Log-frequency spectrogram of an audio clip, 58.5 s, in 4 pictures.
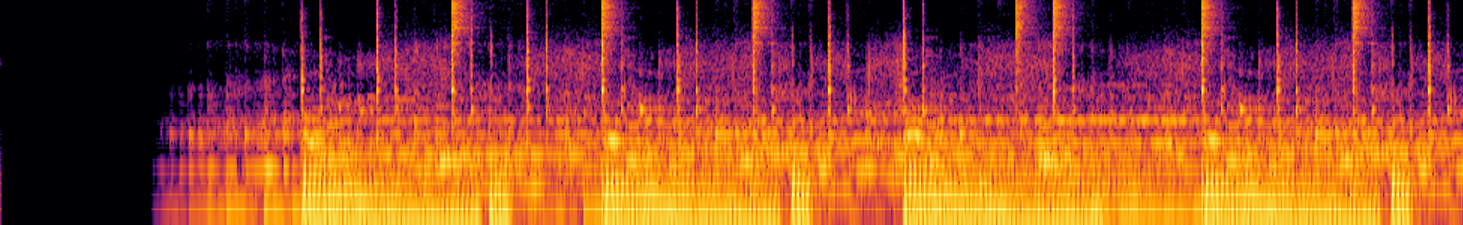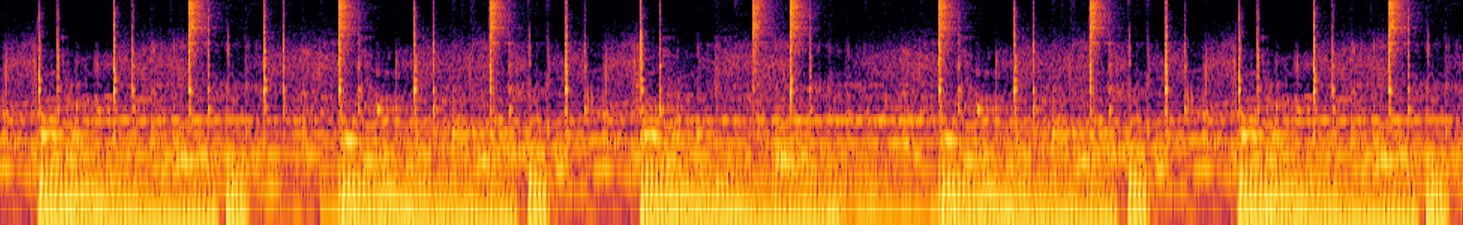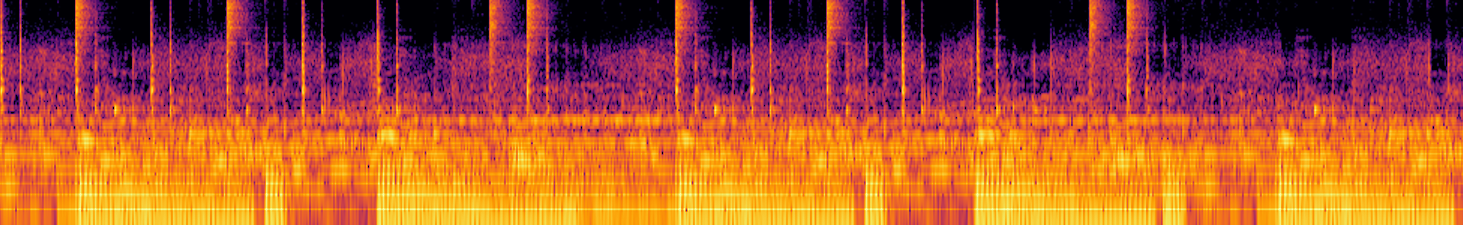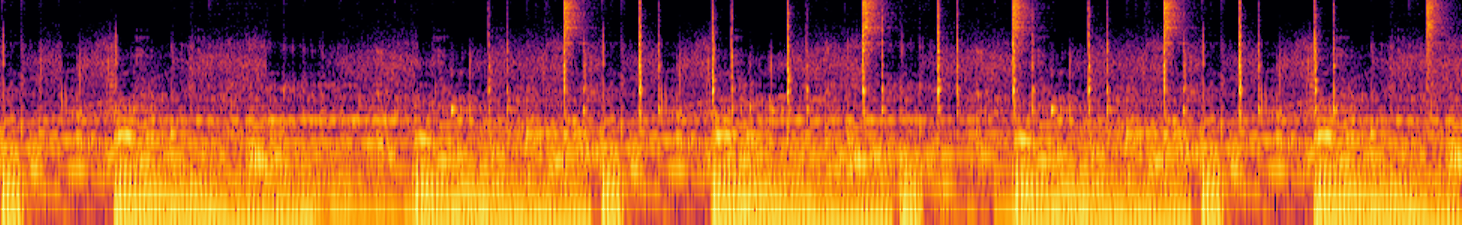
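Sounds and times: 
minimal music loop: 3.0 - 58.5.

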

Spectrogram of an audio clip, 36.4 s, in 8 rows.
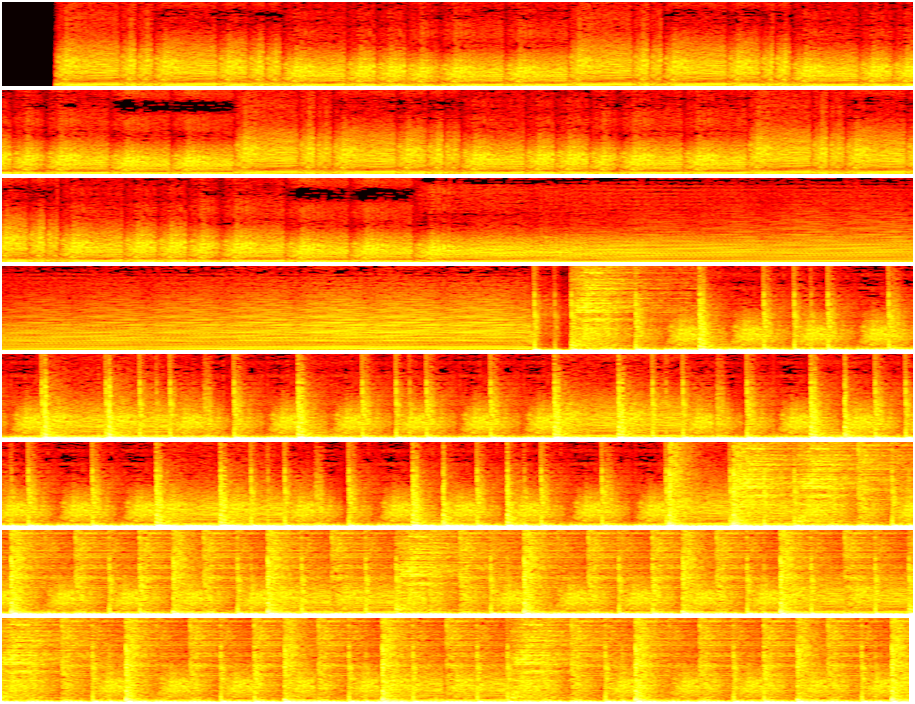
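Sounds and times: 
laughter: 0.4 - 12.6
samba music: 16.4 - 36.4.

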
